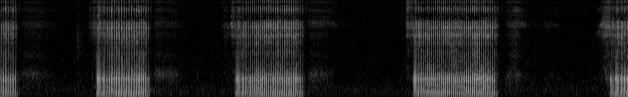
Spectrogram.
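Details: Beau, a French Bulldog pup of five and a half months, snores like an adult man: loud rough rattling snores lasting up to a second, recurring every two seconds, soft snuffling breaths in between.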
